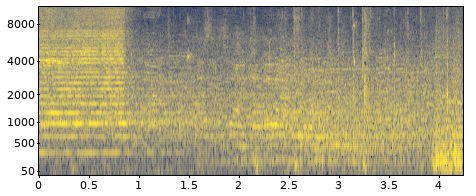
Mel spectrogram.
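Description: Basketball arena horn blares for about a second at a stoppage in play, then the arena crowd murmurs.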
